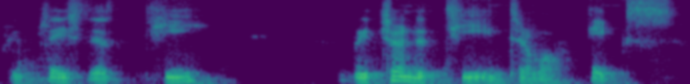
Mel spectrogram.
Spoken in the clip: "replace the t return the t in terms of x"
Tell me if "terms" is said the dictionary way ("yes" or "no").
no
